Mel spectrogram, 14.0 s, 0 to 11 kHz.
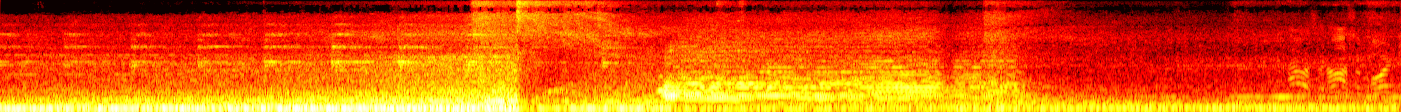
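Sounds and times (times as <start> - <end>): diesel locomotive rumble: 0.0 - 14.0
locomotive air horn: 6.6 - 10.6.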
